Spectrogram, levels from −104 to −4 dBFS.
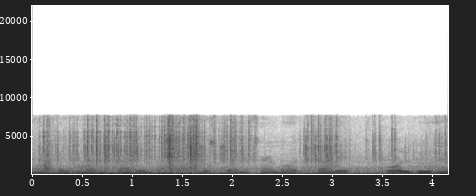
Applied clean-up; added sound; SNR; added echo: none; Vehicle; -4 dB; none.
